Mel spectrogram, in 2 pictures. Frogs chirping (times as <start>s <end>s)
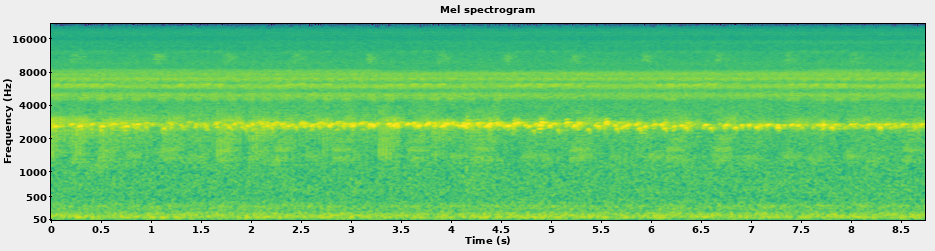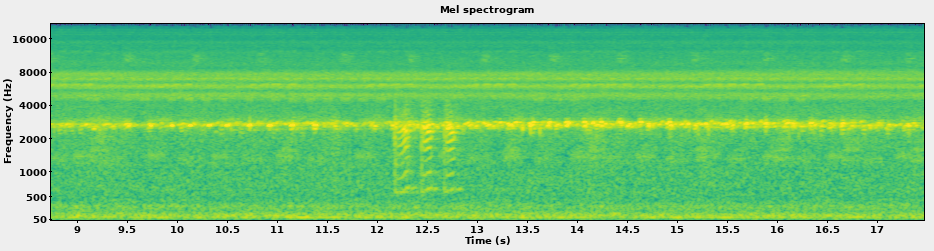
7.8s 17.4s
